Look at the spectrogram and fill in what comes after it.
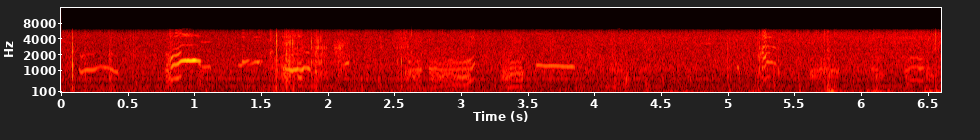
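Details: Seven-week-old American Eskimo puppies whining: thin, high whimpers and short rising squeaks come in irregular bursts, some voices overlapping, over a low background rumble.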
